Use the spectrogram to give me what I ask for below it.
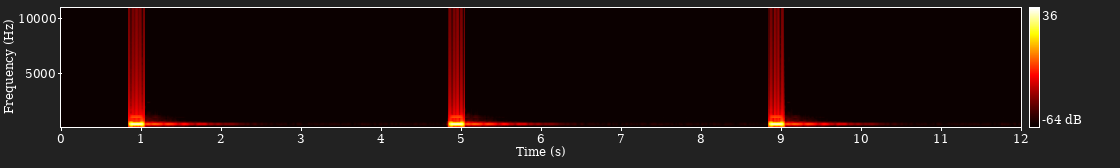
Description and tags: Dopey Beeps
Dull computer beeps. Recorded and edited with logic synth plug ins.
beeps, computer, Dull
